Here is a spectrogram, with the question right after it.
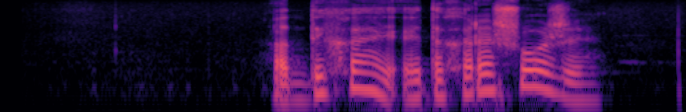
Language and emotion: Russian, positive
